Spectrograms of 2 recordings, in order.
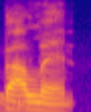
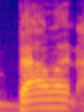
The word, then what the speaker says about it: Balent: The art is Jim Ballant, or Ballant. I don't know how you pronounce his name. B-A-L-E-N-T. It should rhyme with talent, but he has none.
